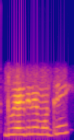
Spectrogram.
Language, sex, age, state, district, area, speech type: Bengali, female, 30-45, West Bengal, Nadia, urban, conversation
